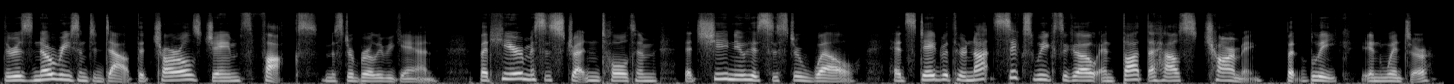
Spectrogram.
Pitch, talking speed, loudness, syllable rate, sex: 180 Hz, 175 wpm, -19 LUFS, 4.2 syllables/s, female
